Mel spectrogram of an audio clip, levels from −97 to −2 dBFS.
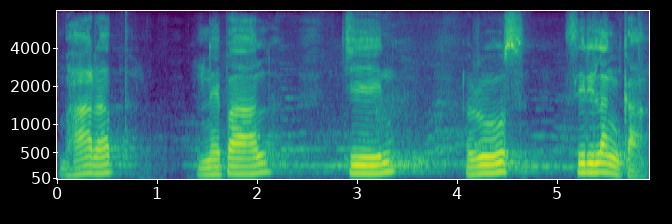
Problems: none marked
